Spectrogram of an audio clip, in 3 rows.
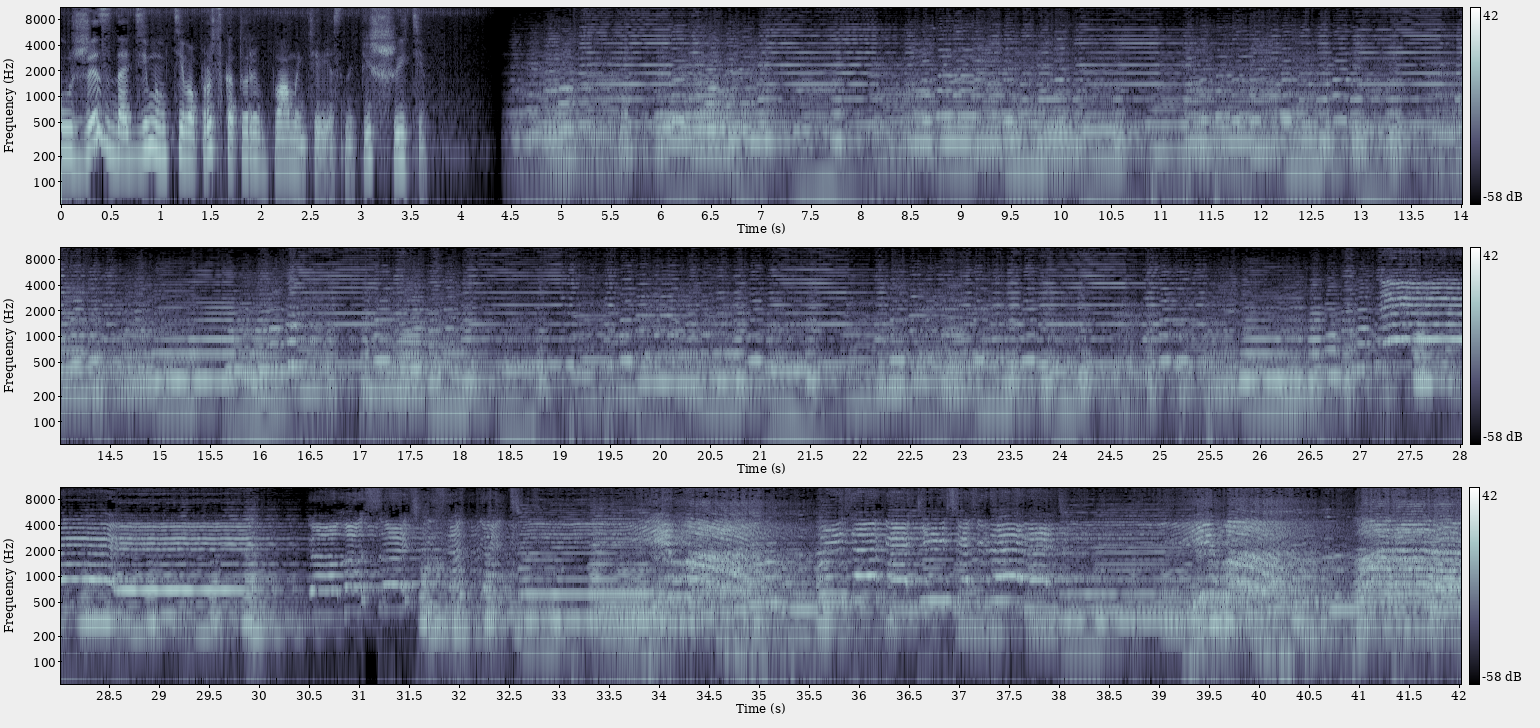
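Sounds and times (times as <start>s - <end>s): accordion playing folk tune: 4.4s - 42.0s
children singing held notes: 33.3s - 36.0s, 38.7s - 42.0s.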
